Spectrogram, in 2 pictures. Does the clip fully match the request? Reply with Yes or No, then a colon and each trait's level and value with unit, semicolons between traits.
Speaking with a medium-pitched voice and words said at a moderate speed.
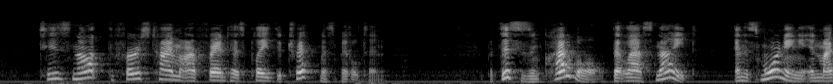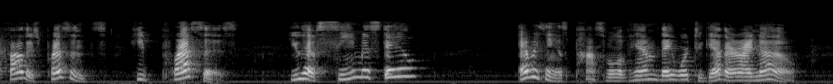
No: high, 215 Hz; average, 160 wpm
